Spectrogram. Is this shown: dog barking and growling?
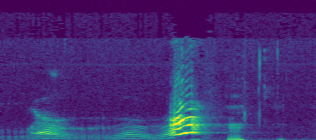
yes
